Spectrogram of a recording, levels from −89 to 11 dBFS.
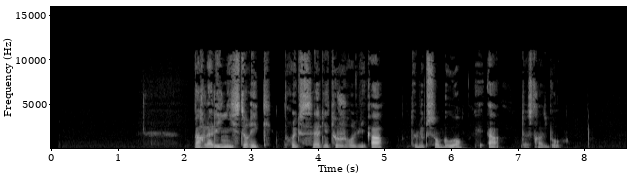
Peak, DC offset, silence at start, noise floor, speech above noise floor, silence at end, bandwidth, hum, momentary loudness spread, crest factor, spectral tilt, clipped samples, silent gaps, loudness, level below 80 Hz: -4 dBFS; under 0.1%; 2.15 s; -76 dBFS; 47 dB; 1 s; 11.5 kHz; none; 19 LU; 28 dB; -3.5 dB/octave; under 0.1%; none; -29 LUFS; -56 dBFS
